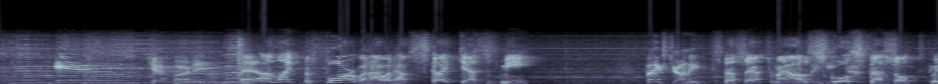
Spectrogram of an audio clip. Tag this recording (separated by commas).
Music, Speech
